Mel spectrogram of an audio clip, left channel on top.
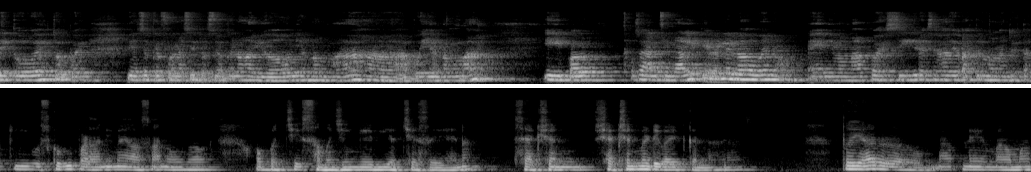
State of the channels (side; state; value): both; different; correlation 0.00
